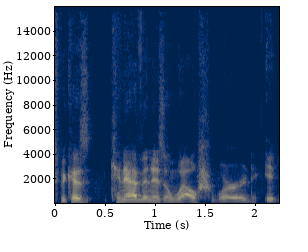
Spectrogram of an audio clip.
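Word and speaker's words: Cynefin: making framework and if you're wondering why I'm pronouncing it can even with the spelling on the slide here it's because kevin is a welsh word it means habitat or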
